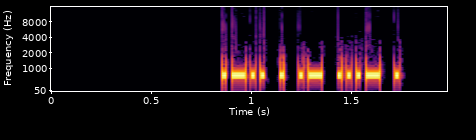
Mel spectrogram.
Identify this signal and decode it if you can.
Morse code, heard as a keyed tone, about 50 wpm, 700 Hz. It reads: LEAVE
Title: Top 500 Words 50wpm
